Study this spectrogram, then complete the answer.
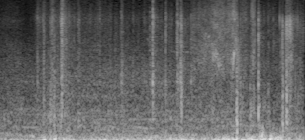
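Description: Pigeons give soft cooing calls over constant outdoor background noise, with scattered sharp chirps and rustles throughout.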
